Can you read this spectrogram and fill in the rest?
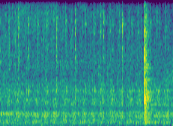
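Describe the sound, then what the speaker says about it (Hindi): A Royal Enfield Bullet motorcycle, just kick-started, idles close by with a steady, rapid thumping putter, and a single sharp click cuts in near the end. "अब ये बाइक स्टार्ट हो गई है"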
